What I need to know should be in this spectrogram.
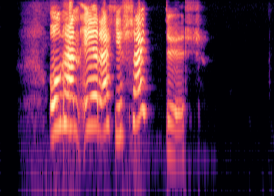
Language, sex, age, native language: Icelandic, female, 10, Icelandic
